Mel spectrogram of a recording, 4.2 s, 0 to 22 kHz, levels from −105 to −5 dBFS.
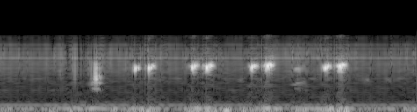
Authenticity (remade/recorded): remade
